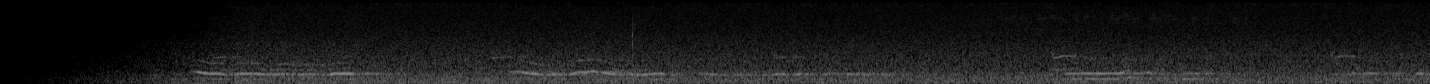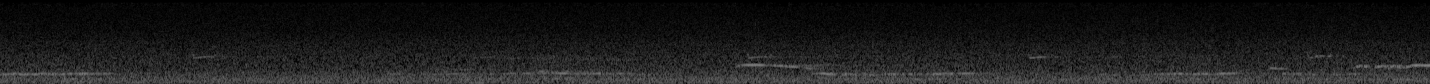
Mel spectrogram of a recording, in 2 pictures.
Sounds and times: Owls 0:04.9 - 0:09.0
Owls 0:10.5 - 0:12.1
Owls 0:13.3 - 0:15.4
Owls 0:21.7 - 0:28.6

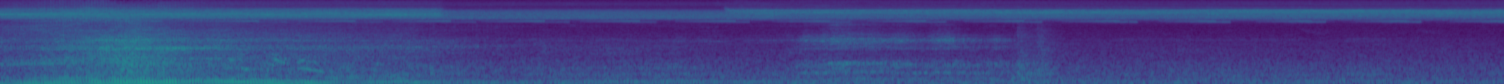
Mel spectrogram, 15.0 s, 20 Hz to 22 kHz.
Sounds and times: Traffic Sound 0:00.0 - 0:05.1
Train traveling through 0:06.0 - 0:11.3

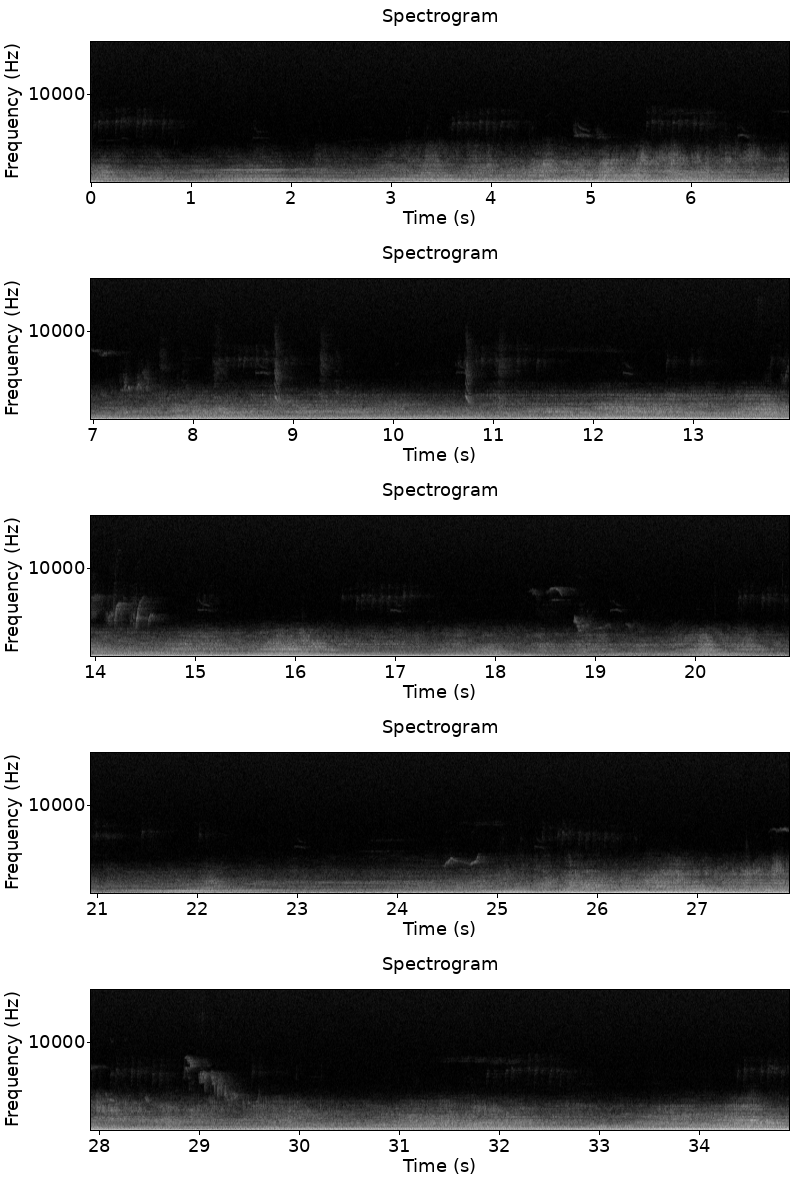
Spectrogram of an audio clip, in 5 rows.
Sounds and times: WW2 Spitfire above my house performing an aerobatic display 0:00.0 - 0:34.9

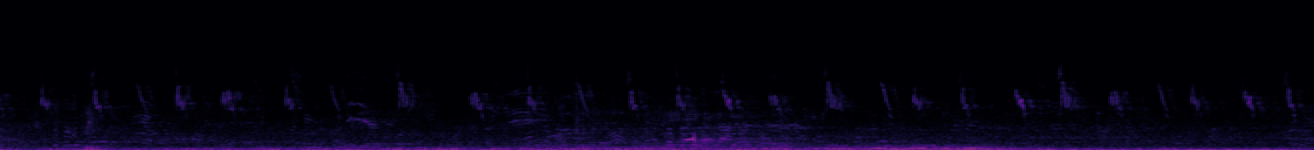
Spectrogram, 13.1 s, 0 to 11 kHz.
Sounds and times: people moving towards and from the city 0:00.0 - 0:13.1
Loud cars 0:05.6 - 0:10.6

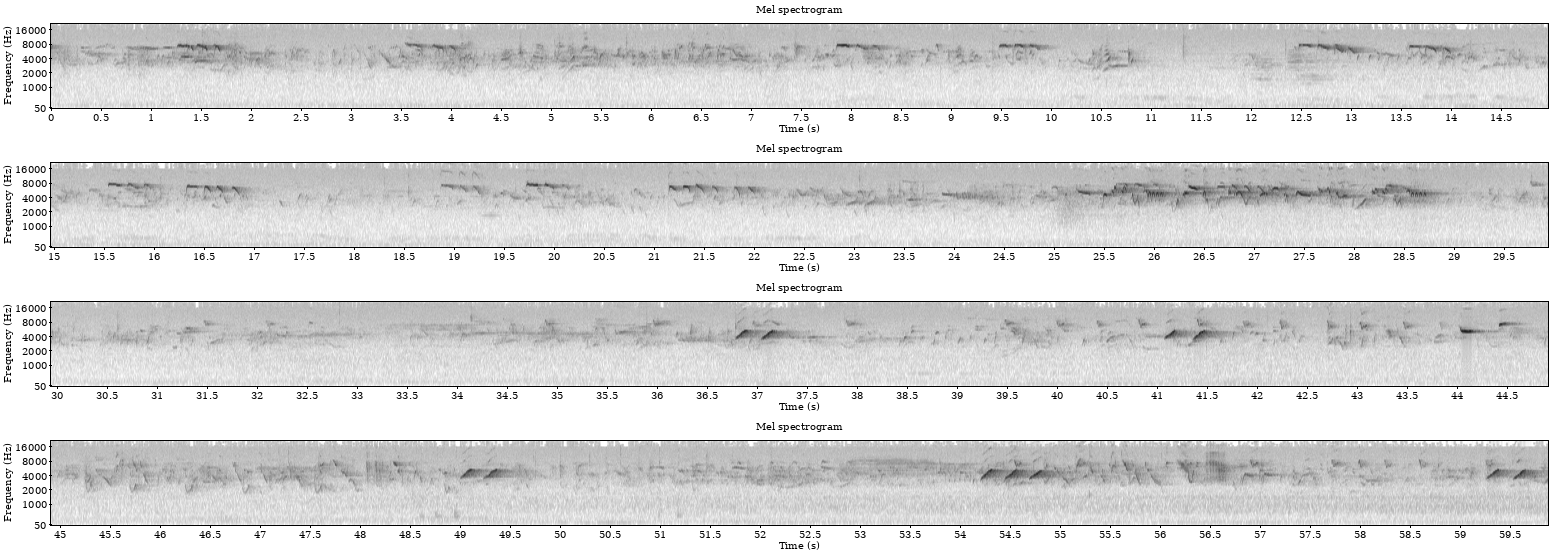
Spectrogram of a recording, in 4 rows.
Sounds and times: colony of Redwing, migratory birds 0:00.0 - 0:59.8

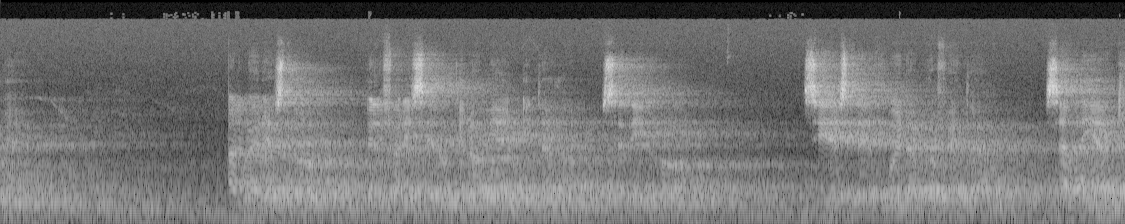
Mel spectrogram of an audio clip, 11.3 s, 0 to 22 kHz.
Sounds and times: service performed by Gregorian monks 0:00.0 - 0:11.2

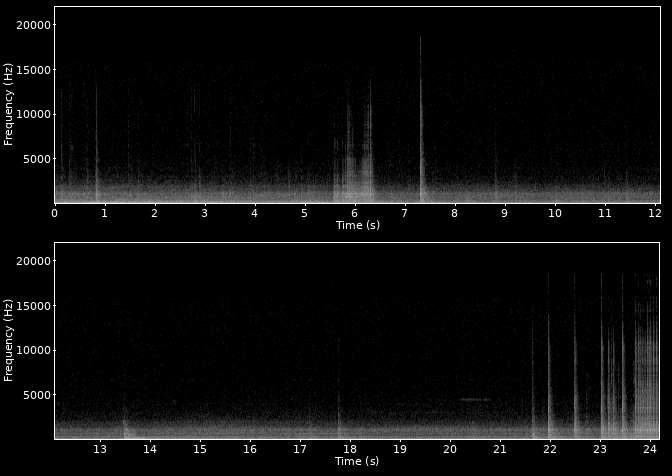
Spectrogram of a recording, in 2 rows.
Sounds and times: metal palisade moving by the action of the wind 0:22.2 - 0:24.1

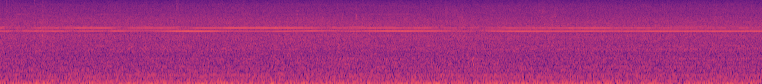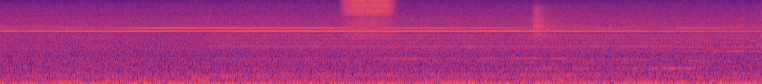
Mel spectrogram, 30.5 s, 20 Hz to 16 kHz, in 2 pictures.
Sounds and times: exhaust air fan drone 0:00.0 - 0:30.4

